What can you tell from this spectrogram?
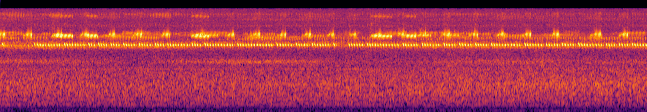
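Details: High, piercing cricket chirps repeat steadily several times a second over a constant ringing drone in a forest at night, with a continuous hiss in the background.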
